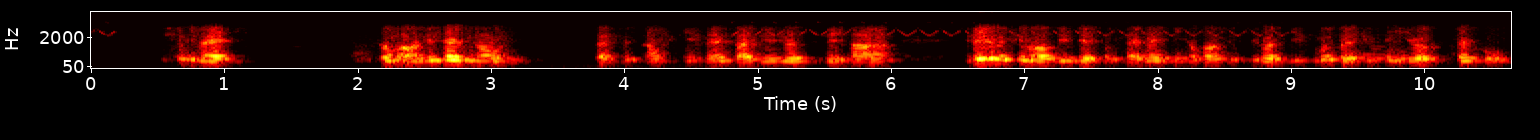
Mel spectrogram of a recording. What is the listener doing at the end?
listening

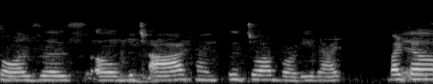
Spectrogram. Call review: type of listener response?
listening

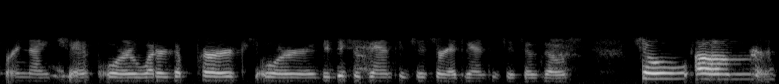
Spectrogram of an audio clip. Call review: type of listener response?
listening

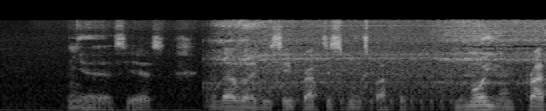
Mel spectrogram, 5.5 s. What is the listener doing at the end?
listening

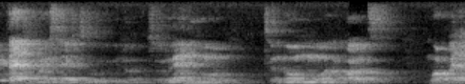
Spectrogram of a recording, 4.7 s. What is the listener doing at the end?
taking over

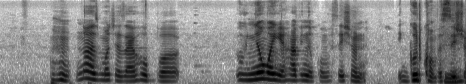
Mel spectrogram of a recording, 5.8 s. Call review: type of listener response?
listening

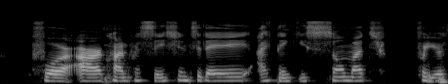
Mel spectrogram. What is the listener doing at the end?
listening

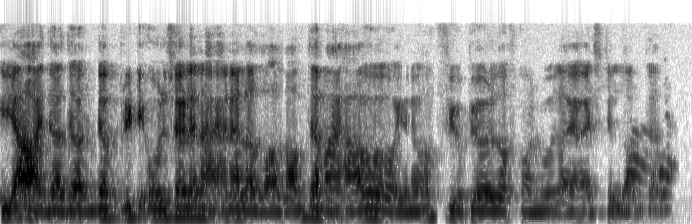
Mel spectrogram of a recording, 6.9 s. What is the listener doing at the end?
taking over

